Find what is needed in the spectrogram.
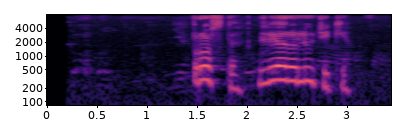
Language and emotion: Russian, positive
